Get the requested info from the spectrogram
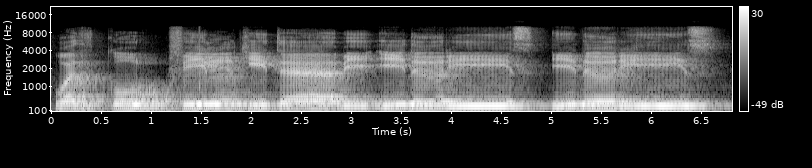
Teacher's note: ദാലിൻ്റെ സുക്കൂൻ ഖൽഖല സുഗ്റ നൽകി ശബ്ദം ചലിപ്പിക്കണം.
